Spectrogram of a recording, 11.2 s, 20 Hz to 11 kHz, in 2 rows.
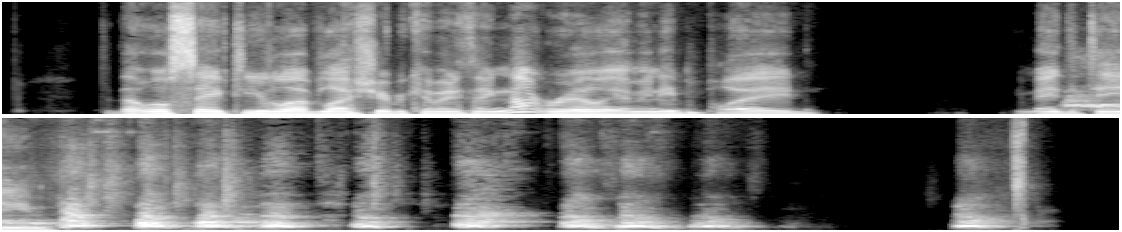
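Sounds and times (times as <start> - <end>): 
speech: 0.5 - 4.1, 5.1 - 6.0
dogs barking excitedly: 5.2 - 9.4, 10.4 - 10.7.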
